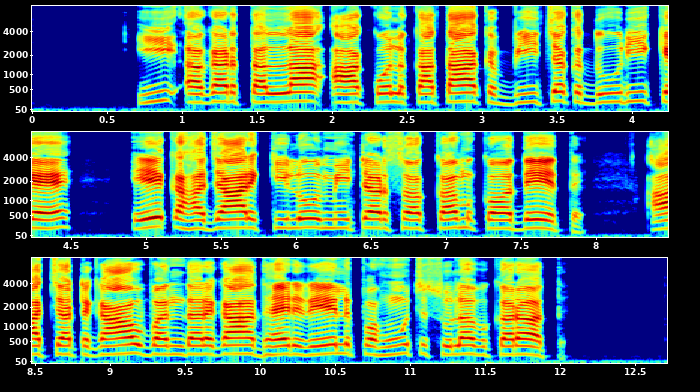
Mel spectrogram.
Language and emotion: Maithili, neutral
